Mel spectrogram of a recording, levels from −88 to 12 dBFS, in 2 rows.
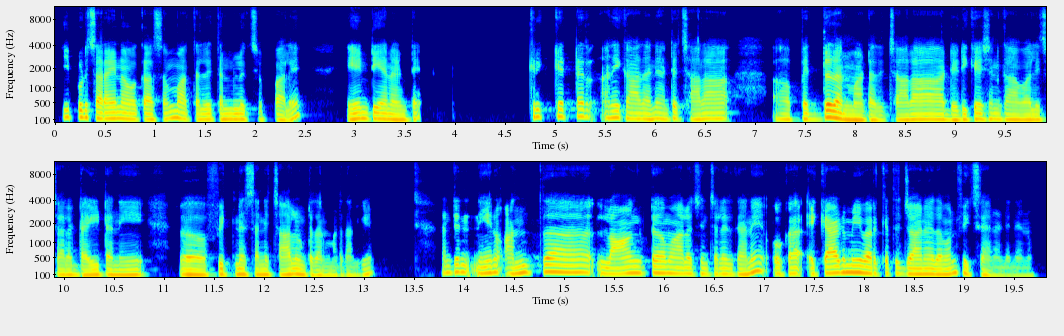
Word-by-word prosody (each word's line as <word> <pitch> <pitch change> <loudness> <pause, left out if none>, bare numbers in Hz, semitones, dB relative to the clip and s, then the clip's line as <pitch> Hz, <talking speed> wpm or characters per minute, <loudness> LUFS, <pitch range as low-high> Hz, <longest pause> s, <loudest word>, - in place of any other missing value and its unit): ఇప్పుడు 150 0 0
సరైన 125 0 +3
అవకాశం 110 +2 -1
మా 120 - +2
తల్లిదండ్రులకి 110 0 0
చెప్పాలి. 100 0 -2 0.6
ఏంటీ 125 0 +1
అనంటే... 105 -3 0 1.1
క్రికెటర్ 160 0 -2 0.2
అని 140 +1 +1
కాదని, 115 0 0
అంటే 120 +4 -2
చాలా 110 +2 -1 0.7
ఆహ్, 110 -1 -2
పెద్దదనమాట 105 -4 +5
అది. 95 - -5
చాలా 100 +2 +1 0.3
డెడికేషన్ 110 +3 0
కావాలి. 100 0 0
చాలా 100 0 -1
డైట్ 100 +2 0
అని, 100 0 0 0.6
ఆహ్, 100 -2 +4
ఫిట్‍నెస్ 110 -1 -1
అని 105 -1 0
చాలా 105 +2 +2
ఉంటుందనమాట 95 -2 -4
దానికి. 100 +6 -5 0.7
అంటే 140 +2 0 0.2
నేను 135 +3 +2
అంతా 145 +5 +2 0.6
లాంగ్ 130 +3 +2
టర్మ్ 135 -1 +3
ఆలోచించలేదు 115 -1 -2
కానీ. 140 +10 +2 0.2
ఒక - - -14 0.3
అకాడమీ 140 +5 +4
వరకైతే 125 0 -1
జాయిన్ 115 0 +4
అవుదామని 110 +5 +1
ఫిక్స్ 105 -1 -6
అయ్యానండి 85 -2 -7
నేను. 80 0 -12
110 Hz, 130 wpm, -23 LUFS, 100-130 Hz, 1.1 s, పెద్దదనమాట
